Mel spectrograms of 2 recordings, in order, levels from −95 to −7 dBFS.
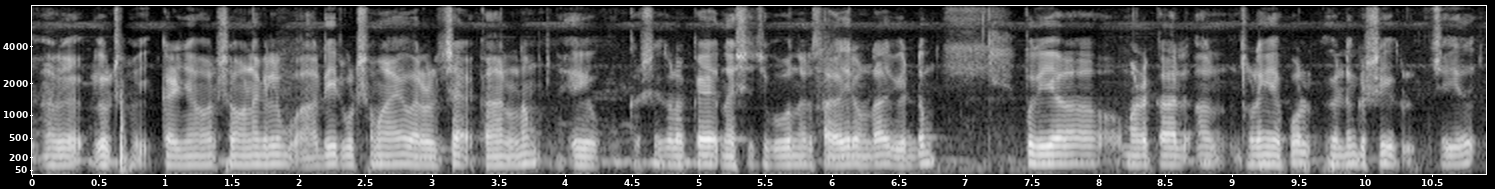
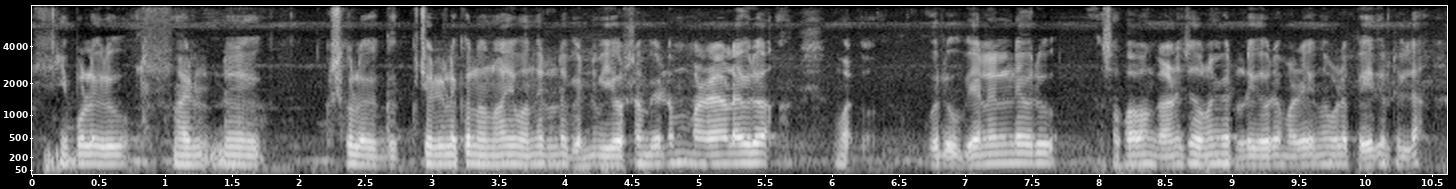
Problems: none marked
